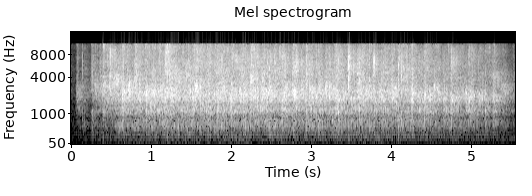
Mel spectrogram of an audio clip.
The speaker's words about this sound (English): Before we start, I will actually ask you to give a big clap to the organizers, because I think they're doing an amazing job, and like, I'm very happy to be here with you today.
